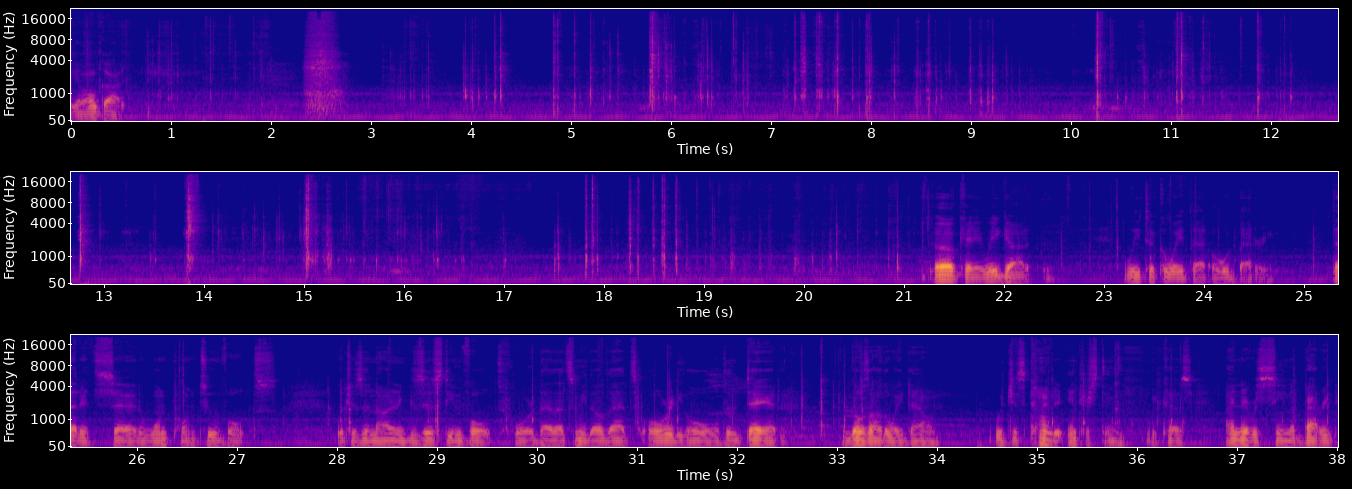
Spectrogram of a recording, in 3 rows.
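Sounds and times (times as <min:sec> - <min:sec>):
hands handling plastic toy car: 0:00.0 - 0:02.0, 0:03.1 - 0:09.6, 0:10.2 - 0:21.3, 0:32.5 - 0:33.5, 0:34.8 - 0:36.6
steady low hum: 0:00.0 - 0:38.0.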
